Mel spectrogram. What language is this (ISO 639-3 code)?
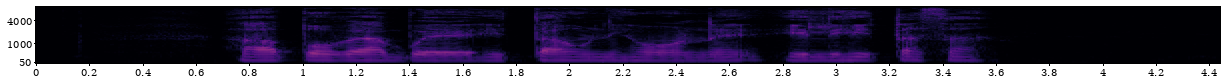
yaq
